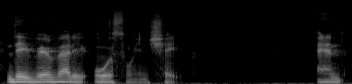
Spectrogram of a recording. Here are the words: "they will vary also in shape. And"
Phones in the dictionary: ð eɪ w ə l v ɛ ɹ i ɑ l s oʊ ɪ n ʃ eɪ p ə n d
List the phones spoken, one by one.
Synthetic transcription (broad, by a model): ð eɪ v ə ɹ v ɛ ɹ i ɑ l s oʊ ɪ n ʃ eɪ p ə n d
